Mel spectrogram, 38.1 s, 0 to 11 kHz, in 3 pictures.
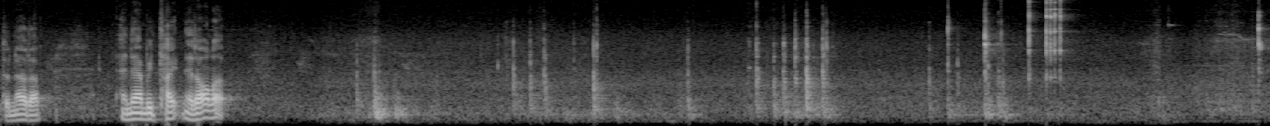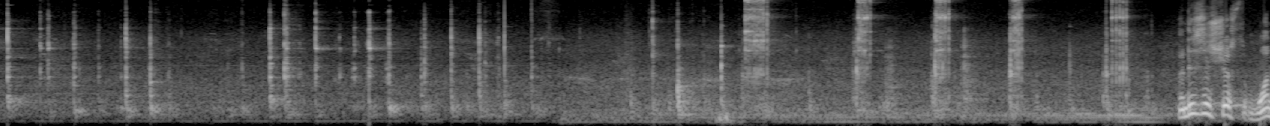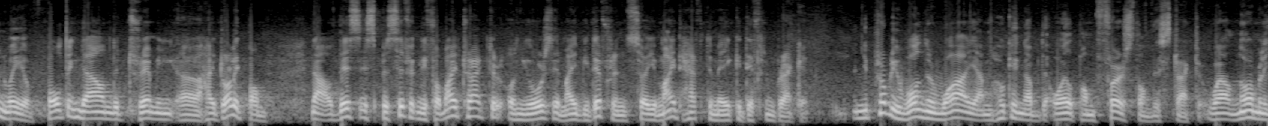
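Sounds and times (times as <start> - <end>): metallic clicks of spanners: 10.3 - 10.7, 20.0 - 23.1, 23.7 - 24.2.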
